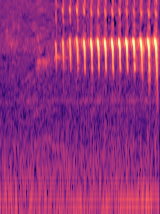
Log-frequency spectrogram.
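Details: Canary song: after a quiet start, a fast trill of rapid repeated notes sets in near the middle, pulses growing steadily louder toward the end of the short phrase.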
